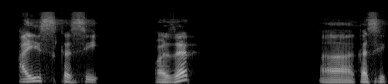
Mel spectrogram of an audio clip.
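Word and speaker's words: iSCSI: ISC I I isi so we in real time we call it as ice Cassi what is that uh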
